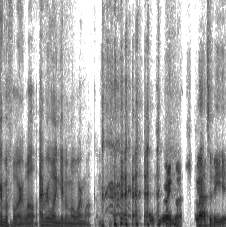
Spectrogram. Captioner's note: laughs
